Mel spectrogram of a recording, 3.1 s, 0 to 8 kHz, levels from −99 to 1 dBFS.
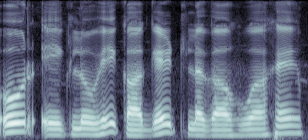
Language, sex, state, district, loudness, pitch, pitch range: Hindi, male, Uttar Pradesh, Saharanpur, -16 LUFS, 125 Hz, 115-160 Hz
